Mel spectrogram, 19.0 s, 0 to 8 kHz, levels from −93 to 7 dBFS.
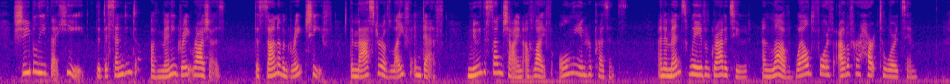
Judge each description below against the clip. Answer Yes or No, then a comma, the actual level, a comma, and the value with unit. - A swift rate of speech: No, average, 145 wpm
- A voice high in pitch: Yes, high, 220 Hz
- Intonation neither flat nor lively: Yes, average, 4.6 semitones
